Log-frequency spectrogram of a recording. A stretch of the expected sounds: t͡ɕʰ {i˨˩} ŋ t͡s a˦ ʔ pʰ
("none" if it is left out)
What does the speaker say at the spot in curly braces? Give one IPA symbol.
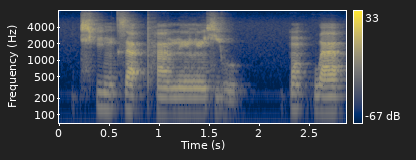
i˥˧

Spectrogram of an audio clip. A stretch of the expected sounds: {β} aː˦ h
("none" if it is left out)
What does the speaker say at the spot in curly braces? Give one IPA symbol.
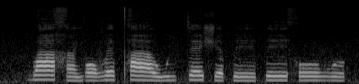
b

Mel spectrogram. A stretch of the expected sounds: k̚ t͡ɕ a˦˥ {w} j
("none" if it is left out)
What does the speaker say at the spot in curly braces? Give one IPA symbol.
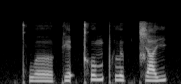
none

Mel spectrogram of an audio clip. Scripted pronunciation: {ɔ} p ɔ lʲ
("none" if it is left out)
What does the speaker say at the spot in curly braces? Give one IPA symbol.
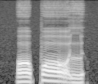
ɔ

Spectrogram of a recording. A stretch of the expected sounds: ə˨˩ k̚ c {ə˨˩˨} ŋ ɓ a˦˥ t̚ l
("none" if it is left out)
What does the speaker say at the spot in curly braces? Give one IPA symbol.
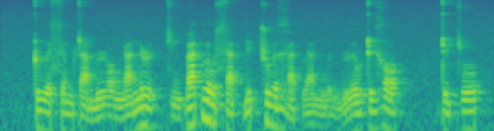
ə˨˩˨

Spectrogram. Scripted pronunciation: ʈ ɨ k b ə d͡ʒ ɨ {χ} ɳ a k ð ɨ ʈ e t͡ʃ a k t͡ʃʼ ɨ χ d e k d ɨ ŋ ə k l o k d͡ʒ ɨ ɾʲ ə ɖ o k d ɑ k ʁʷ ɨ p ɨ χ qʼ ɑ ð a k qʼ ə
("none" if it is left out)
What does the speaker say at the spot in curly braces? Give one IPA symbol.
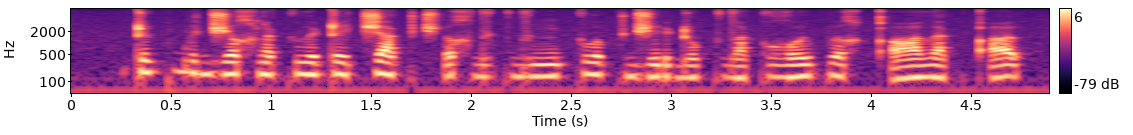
χ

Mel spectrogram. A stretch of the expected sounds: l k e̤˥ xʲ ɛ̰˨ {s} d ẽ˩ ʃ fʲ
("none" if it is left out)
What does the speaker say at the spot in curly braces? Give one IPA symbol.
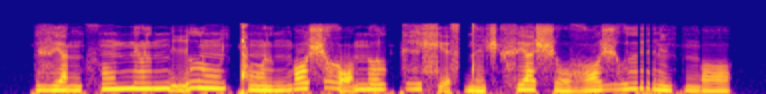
s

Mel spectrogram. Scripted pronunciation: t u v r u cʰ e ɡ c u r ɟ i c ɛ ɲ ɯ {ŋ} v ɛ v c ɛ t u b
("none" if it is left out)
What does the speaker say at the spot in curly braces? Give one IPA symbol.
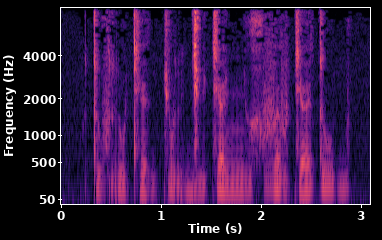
x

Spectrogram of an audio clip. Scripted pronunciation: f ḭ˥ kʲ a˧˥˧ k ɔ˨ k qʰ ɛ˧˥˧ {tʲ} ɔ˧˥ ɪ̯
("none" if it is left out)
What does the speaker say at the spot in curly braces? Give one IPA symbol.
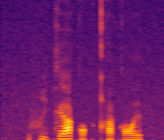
k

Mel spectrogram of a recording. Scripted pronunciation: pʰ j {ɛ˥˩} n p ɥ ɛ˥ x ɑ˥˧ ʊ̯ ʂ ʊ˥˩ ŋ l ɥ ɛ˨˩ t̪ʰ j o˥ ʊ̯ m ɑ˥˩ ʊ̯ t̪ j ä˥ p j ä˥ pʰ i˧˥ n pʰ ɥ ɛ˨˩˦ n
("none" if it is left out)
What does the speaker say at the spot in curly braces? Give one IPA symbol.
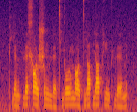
ɛ˧˥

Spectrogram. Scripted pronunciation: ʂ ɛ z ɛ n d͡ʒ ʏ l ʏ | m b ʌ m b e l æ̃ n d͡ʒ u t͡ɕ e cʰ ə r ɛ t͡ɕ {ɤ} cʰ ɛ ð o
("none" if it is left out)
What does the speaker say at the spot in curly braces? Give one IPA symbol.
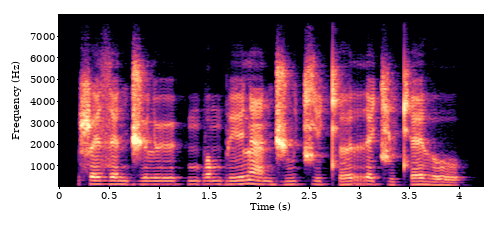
o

